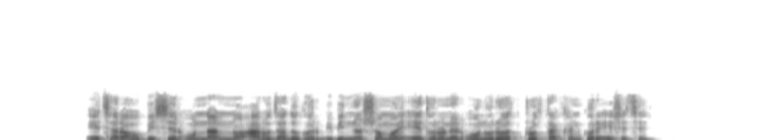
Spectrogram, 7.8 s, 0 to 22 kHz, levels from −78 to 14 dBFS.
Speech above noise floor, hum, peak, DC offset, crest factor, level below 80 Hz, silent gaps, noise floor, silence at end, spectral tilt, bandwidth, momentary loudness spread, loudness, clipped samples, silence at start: 64 dB; none; -4 dBFS; under 0.1%; 22 dB; -64 dBFS; none; -87 dBFS; 1.25 s; -4.5 dB/octave; 7.6 kHz; 8 LU; -24 LUFS; under 0.1%; 0.85 s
